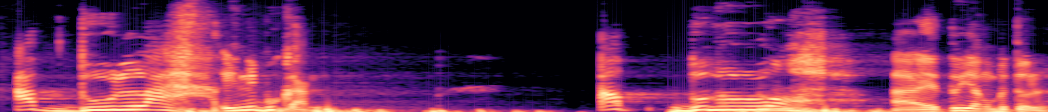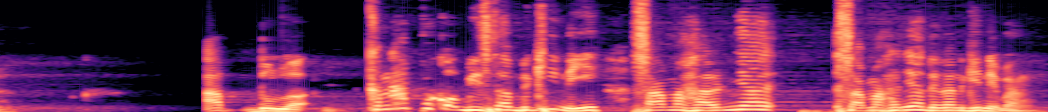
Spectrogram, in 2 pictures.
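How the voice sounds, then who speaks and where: A man's voice: sits high, sing-song, brisk, a bit bright, slightly rough, long reverb tail. A man hosting a casual debate, explaining Arabic grammar in a self-deprecating way, with lots of fillers. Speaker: Islamic preacher and debate host.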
